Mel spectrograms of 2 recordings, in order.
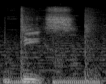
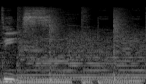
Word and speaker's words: Dies: I know that it says Dies on the channel, sorry. I know it says Dies, but it's pronounced Deese. It's Deese. Okay?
